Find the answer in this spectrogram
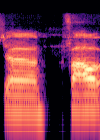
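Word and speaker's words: Pfau: For our listeners, that's pronounced Fowle or spelled P as in Peter, F as in Frank, A-U.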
